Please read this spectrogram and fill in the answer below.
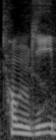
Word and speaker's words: Tongi: It's spelled like Tongi, but it's pronounced Tong.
